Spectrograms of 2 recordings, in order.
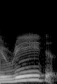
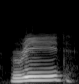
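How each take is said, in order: First: Past-tense read, short eh vowel. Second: Present-tense Read, drawn-out ee vowel; long-E reading. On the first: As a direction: read said like the colour red. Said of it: "or is also read". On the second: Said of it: "can be read or is also read". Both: Shown as a demonstration.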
